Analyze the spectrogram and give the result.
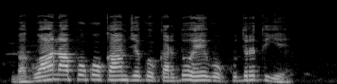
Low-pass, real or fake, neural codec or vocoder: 10.8 kHz; real; none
